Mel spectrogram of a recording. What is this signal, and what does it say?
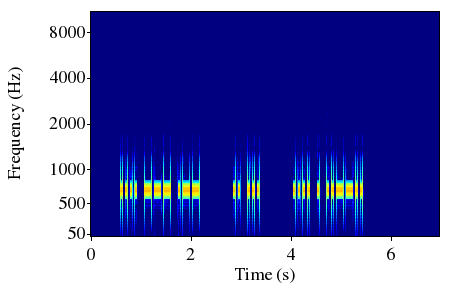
Morse code, heard as a keyed tone, about 25 wpm, 700 Hz. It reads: HOW IS HE?
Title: 2x Word-Spacing - Sentences from Top 100 Words - 25wpm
